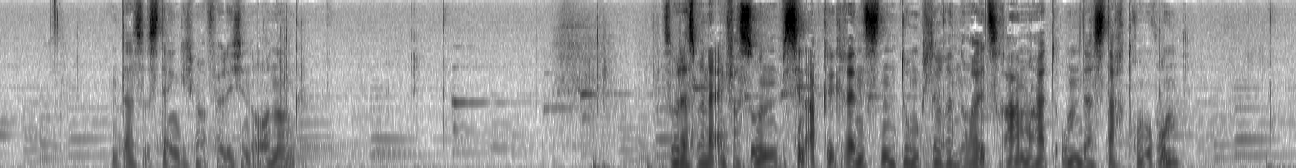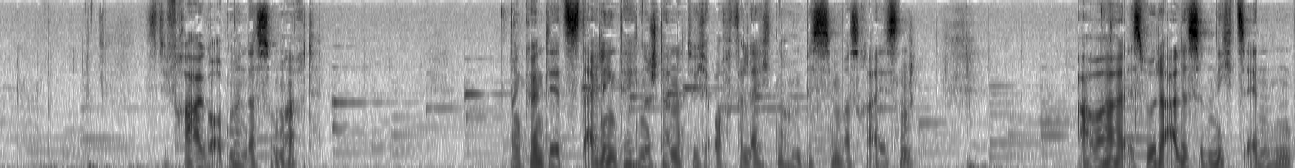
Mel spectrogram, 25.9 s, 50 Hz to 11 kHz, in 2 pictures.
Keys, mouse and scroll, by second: 2.8 Tab, 5.9 a, 6.4 a, 10.9-13.8 middle drag, 13.8 KP_3, 17.9-18.9 middle drag, 18.9 click, 19.2 a, 19.5-22.0 middle drag, 22.6 b, 24.4-25.5 middle drag.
